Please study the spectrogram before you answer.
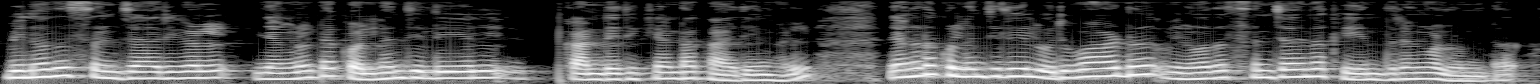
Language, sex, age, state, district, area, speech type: Malayalam, female, 45-60, Kerala, Kollam, rural, spontaneous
